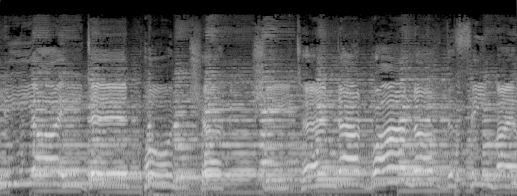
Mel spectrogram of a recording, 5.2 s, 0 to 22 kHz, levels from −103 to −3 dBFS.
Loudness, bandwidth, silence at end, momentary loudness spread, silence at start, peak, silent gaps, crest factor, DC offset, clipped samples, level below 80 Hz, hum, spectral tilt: -23 LUFS; 16 kHz; 0 s; 6 LU; 0 s; -8 dBFS; none; 16 dB; under 0.1%; under 0.1%; -60 dBFS; none; -3 dB/octave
